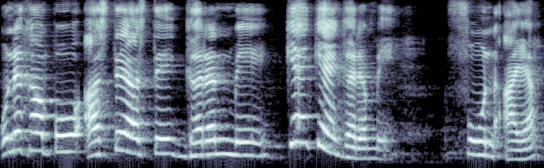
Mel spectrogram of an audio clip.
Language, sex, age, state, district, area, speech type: Sindhi, female, 60+, Delhi, South Delhi, urban, spontaneous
